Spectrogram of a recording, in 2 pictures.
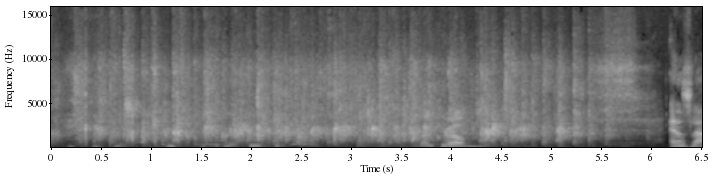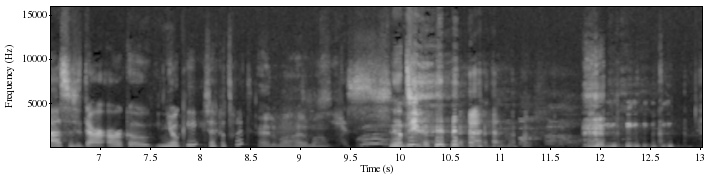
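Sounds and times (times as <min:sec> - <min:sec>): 
laughter: 0:00.0 - 0:04.9, 0:08.6 - 0:13.0
audience applause: 0:00.0 - 0:06.0, 0:08.7 - 0:13.0
speech: 0:03.7 - 0:04.4, 0:06.2 - 0:12.9.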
